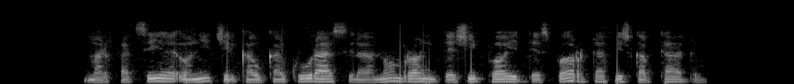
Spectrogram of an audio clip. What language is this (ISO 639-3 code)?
epo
